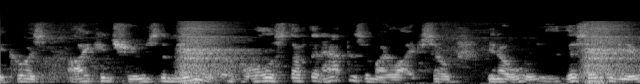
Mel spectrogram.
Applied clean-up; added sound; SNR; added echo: classical method WPE with log-MMSE.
